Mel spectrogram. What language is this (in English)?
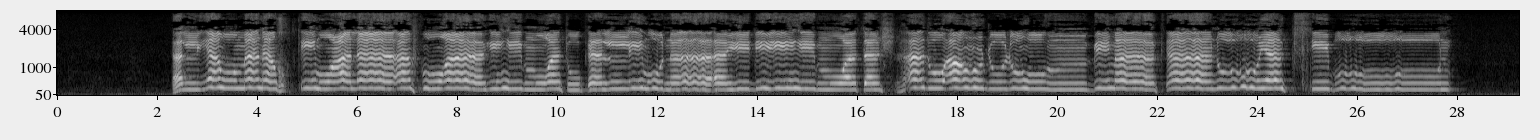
Arabic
